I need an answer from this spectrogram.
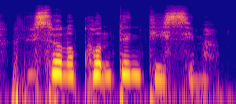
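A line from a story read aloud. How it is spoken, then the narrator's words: Reply, suppressing a sigh. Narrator (Italian): risposi, inghiottendo un sospiro traditore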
